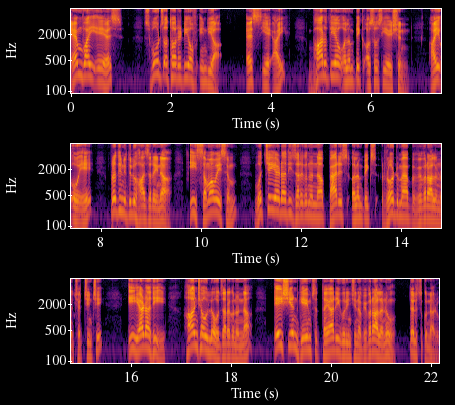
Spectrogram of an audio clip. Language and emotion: Telugu, neutral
